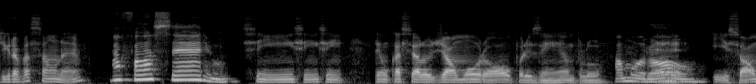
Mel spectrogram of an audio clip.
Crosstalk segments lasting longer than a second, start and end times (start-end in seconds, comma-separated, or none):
none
